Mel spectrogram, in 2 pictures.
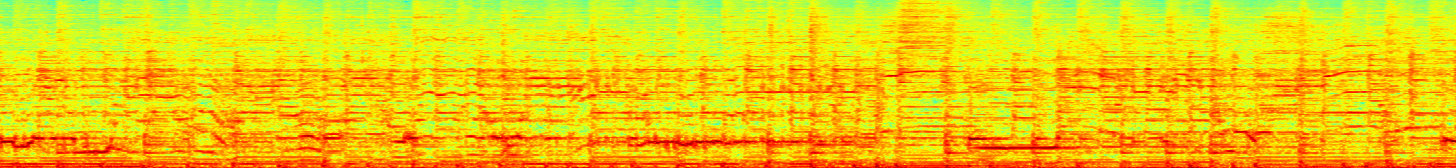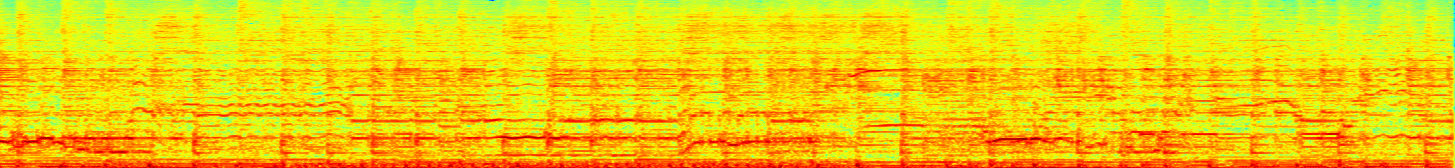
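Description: Blues band playing live: a lead electric guitar solo with bent, wavering notes over bass guitar and drums.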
